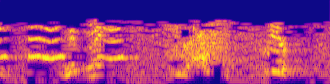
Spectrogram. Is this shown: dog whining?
yes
